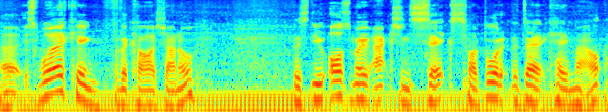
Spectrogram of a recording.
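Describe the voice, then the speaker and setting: Over noticeable background noise, a man with an English accent speaks at a moderate pace in a medium pitch with ordinary pitch variation. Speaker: motorcycle vlogger. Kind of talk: casual vlog chat. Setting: riding a motorbike in the rain. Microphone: new action camera audio setup, may be poor.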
